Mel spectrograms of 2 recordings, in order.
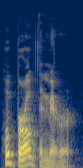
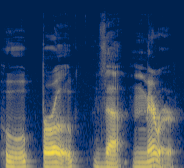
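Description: First: Connected example question; natural-speed model question. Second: Very slow, word-by-word question; slow model question. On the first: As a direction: run the words together naturally. Teacher models sentence at natural speed. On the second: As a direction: separate each word for learners. Same question, slowed for learners. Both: Shown as a demonstration.

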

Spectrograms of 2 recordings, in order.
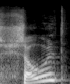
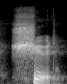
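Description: First: "should" with the L wrongly sounded; mispronounced should. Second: "should" with SH and no L; correct should. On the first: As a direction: say "should" as "shoald", L audible. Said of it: "Que no es". ("should" mal dicho, con L sonora) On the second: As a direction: say "should" with the L silent. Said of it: "la L fuera". ("should" bien pronunciado, sin la L) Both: Shown as a demonstration.

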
